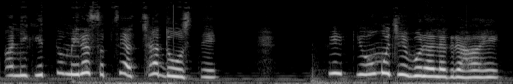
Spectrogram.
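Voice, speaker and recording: A woman voicing an emotional young woman in love, with a plaintive, dramatic delivery in an animated love story. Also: very high voice, normal speed, faint music behind. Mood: tearful, confused.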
